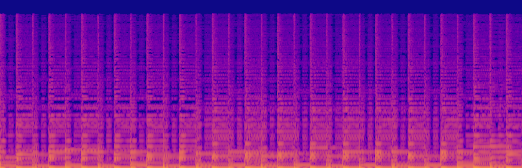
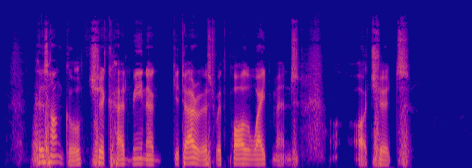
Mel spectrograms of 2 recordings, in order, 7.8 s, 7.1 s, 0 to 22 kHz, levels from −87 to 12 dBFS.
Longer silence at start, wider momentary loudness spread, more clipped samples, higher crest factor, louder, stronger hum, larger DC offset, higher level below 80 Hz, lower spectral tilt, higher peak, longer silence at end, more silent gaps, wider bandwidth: second, 0 s vs 0.5 s; second, 2 LU vs 15 LU; neither; second, 14 dB vs 20 dB; second, -29 LUFS vs -26 LUFS; neither; first, 5% vs under 0.1%; first, -32 dBFS vs -58 dBFS; about the same, -5 dB/octave vs -5 dB/octave; about the same, -10 dBFS vs -8 dBFS; second, 0 s vs 0.95 s; neither; about the same, 16 kHz vs 15 kHz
